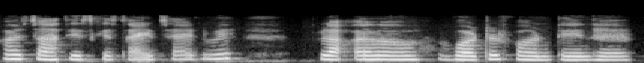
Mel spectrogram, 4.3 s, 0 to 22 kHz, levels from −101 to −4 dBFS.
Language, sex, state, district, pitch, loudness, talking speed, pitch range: Hindi, female, Jharkhand, Ranchi, 240 Hz, -17 LUFS, 140 wpm, 230-255 Hz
